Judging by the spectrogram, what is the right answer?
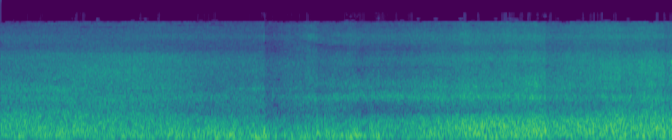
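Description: Surf breaks and washes along a North Carolina beach in a continuous broad roar, with gusts of wind buffeting the microphone, loud and steady, no voices.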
